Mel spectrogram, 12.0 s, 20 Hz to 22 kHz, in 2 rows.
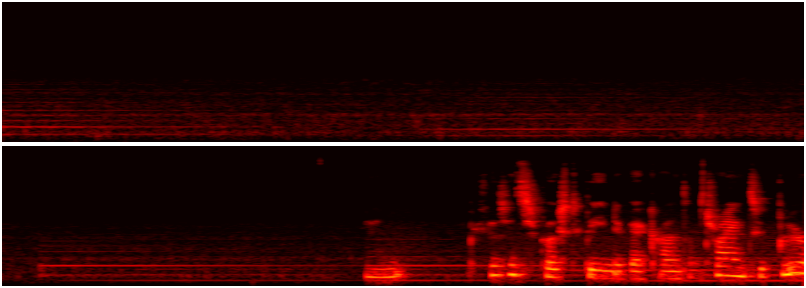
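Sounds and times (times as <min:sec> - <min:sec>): faint steady held tone: 0:06.2 - 0:11.8.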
